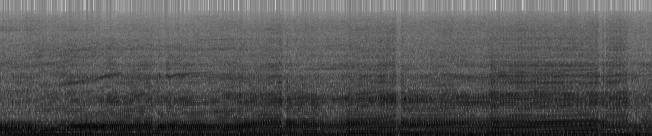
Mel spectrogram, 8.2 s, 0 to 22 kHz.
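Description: Ducati Multistrada V4's V4 engine, its catalytic converter deleted, accelerating hard under way. The engine note climbs again and again as it pulls through the gears, with a short crack from the exhaust at each of about four upshifts.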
